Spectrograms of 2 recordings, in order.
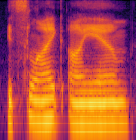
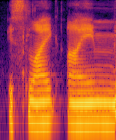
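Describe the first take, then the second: First: Every word is spoken separately with full 'I am'. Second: The words are separate but 'I am' is contracted. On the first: "외국인들은 It's like I am, It's like I'm 이 정도가 한계거든요" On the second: "It's like I'm 이 정도가 한계거든요"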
